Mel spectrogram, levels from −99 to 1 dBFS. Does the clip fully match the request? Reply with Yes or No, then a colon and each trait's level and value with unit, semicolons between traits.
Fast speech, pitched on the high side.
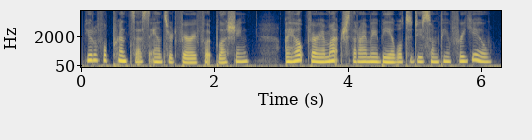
No: average, 180 wpm; high, 205 Hz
